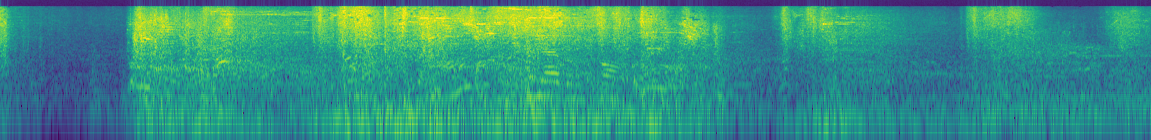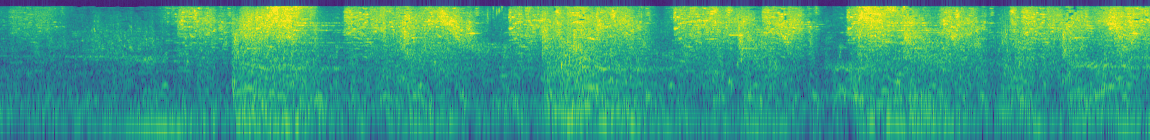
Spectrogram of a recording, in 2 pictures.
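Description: Video game spell effects crackle and whoosh during a fight.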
